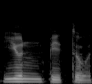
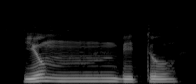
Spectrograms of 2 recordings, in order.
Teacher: Dan nun mati atau tanwin mubah nanti dibacanya seperti ada mimnya. Jadi dibaca nun mati atau tanwinnya ini menjadi suara huruf mim mati. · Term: iklab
